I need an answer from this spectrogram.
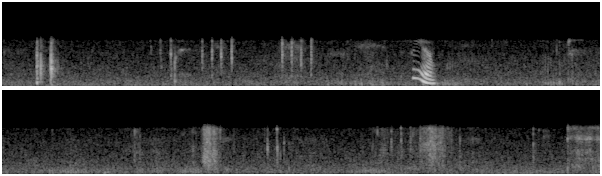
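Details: Pet Siamese cat Sam, called repeatedly by name and ignoring the calls, lets out one strong, falling meow partway through, amid scattered clicks, soft thumps and quiet indoor background.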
